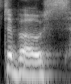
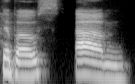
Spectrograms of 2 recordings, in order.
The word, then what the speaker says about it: DeBose: That is how you pronounce her last name, right? I believe it's DeBose. DeBose.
